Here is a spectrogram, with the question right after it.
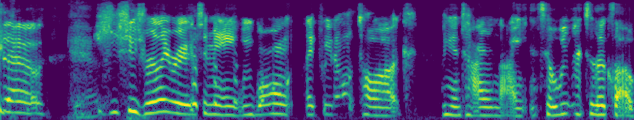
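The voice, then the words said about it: Southern US accent. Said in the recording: “I love your accent. ... so cute ... move down south”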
